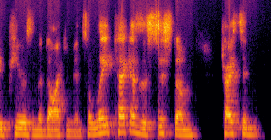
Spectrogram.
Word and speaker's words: LaTeX: on like the pronunciation it's late tech not like tex or lat tech um sometimes and it's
